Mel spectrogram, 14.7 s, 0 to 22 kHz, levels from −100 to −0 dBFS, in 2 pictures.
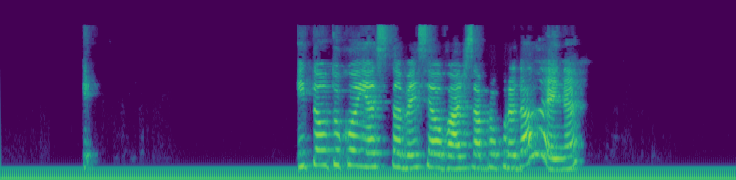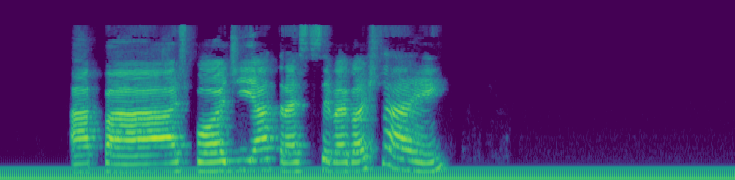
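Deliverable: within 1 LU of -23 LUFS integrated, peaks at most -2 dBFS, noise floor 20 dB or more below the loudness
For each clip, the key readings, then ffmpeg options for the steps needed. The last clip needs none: hum 50 Hz; harmonics up to 250 Hz; hum level -29 dBFS; loudness -20.0 LUFS; peak -6.0 dBFS; loudness target -23.0 LUFS
-> -af "bandreject=f=50:t=h:w=4,bandreject=f=100:t=h:w=4,bandreject=f=150:t=h:w=4,bandreject=f=200:t=h:w=4,bandreject=f=250:t=h:w=4"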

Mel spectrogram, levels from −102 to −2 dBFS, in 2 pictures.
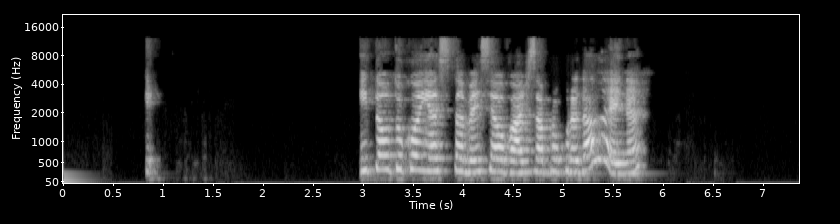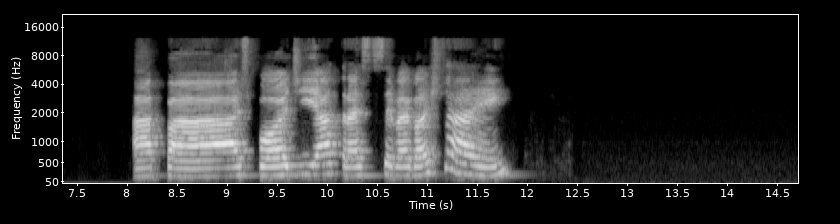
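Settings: hum none; loudness -20.0 LUFS; peak -6.5 dBFS; loudness target -23.0 LUFS
-> -af "volume=-3dB"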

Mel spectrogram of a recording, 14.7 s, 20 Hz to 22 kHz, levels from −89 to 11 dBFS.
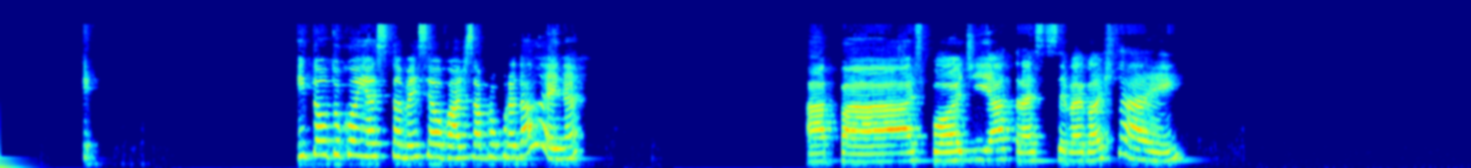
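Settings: loudness -23.0 LUFS; peak -9.5 dBFS; noise floor -85 dBFS

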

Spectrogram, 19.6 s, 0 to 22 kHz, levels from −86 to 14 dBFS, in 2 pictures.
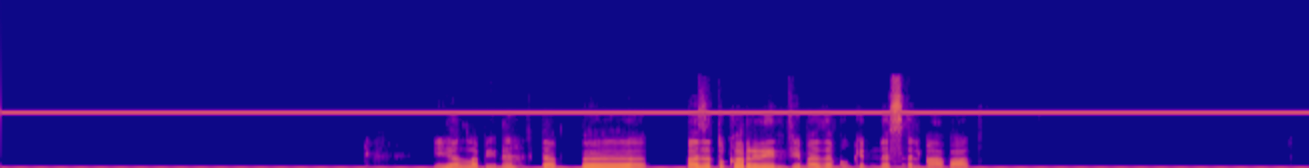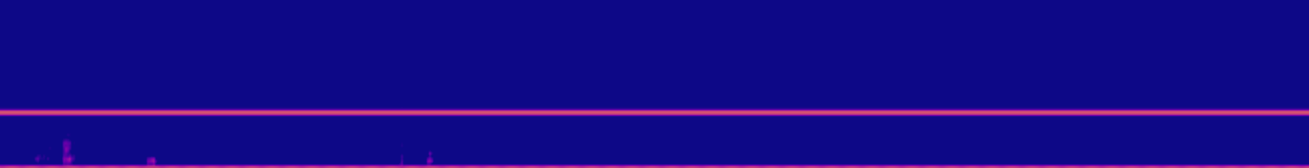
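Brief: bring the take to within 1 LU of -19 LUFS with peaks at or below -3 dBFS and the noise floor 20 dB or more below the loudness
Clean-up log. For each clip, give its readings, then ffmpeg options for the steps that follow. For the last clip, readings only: hum 60 Hz; harmonics up to 300 Hz; hum level -39 dBFS; steady tone 7400 Hz; tone level -34 dBFS; loudness -29.0 LUFS; peak -6.0 dBFS; loudness target -19.0 LUFS
-> -af "bandreject=f=60:t=h:w=6,bandreject=f=120:t=h:w=6,bandreject=f=180:t=h:w=6,bandreject=f=240:t=h:w=6,bandreject=f=300:t=h:w=6"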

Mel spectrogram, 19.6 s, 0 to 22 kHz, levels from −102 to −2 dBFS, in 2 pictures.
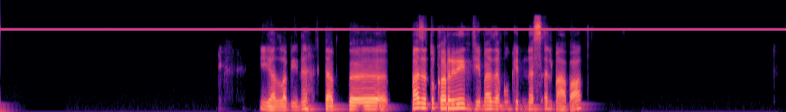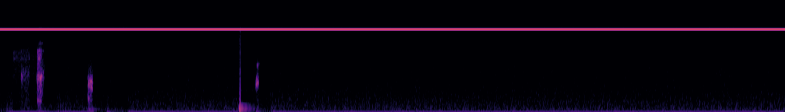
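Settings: hum none; steady tone 7400 Hz; tone level -34 dBFS
-> -af "bandreject=f=7.4k:w=30"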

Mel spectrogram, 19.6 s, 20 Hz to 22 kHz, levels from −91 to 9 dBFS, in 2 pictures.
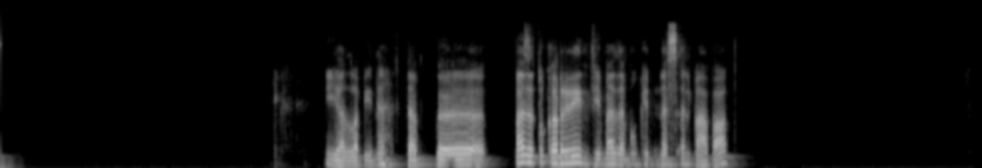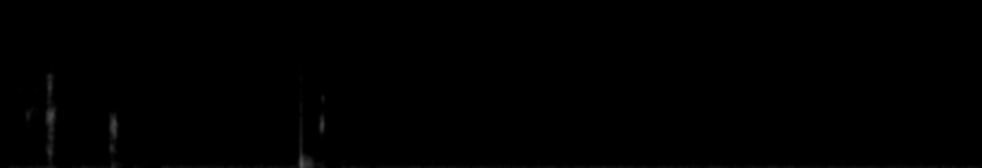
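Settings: steady tone none; loudness -25.0 LUFS; peak -6.0 dBFS; loudness target -19.0 LUFS
-> -af "volume=6dB,alimiter=limit=-3dB:level=0:latency=1"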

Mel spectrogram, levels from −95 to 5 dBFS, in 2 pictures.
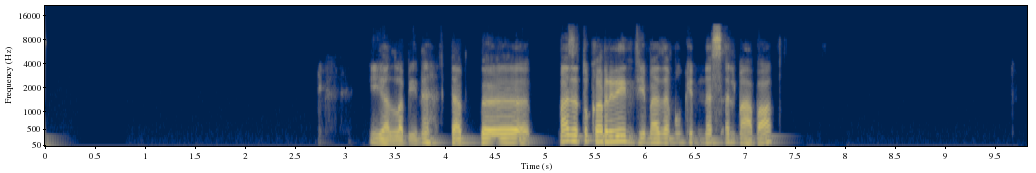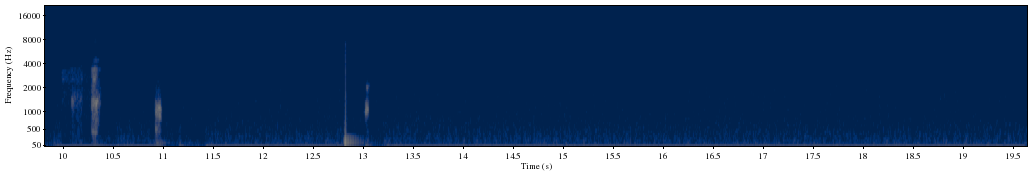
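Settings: loudness -19.0 LUFS; peak -3.0 dBFS; noise floor -79 dBFS

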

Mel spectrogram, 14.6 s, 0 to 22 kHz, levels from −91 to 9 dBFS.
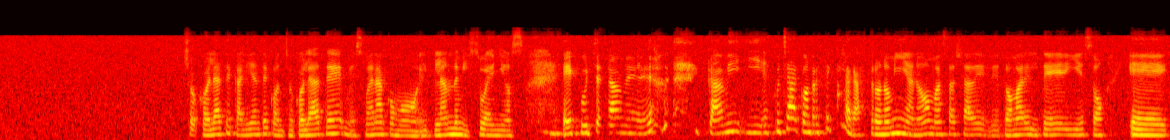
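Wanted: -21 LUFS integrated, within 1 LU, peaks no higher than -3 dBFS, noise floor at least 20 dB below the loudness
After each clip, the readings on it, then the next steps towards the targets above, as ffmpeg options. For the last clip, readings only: noise floor -40 dBFS; noise floor target -44 dBFS; loudness -24.0 LUFS; peak -4.5 dBFS; loudness target -21.0 LUFS
-> -af "afftdn=nr=6:nf=-40"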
